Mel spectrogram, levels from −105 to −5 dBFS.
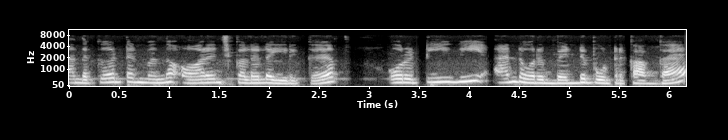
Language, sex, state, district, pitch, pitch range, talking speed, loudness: Tamil, female, Tamil Nadu, Chennai, 210 Hz, 190-240 Hz, 115 wpm, -15 LUFS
